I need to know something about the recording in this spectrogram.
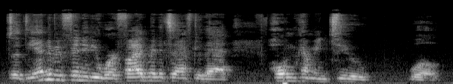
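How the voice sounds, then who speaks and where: A man's voice: fairly high pitch, lively intonation, fairly quick, darkish tone, recorded from a distance. Enthusiastic man chatting, off-mic. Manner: enthusiastic, rambling. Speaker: podcast co-host. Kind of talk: casual fan chat about superhero movies. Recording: echoey, off-mic home podcast audio.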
